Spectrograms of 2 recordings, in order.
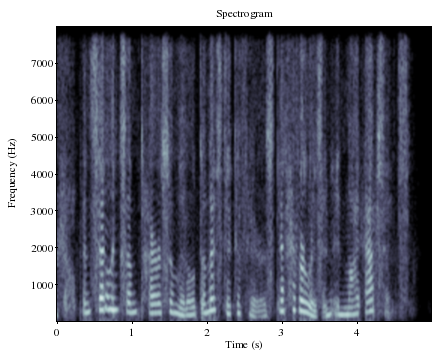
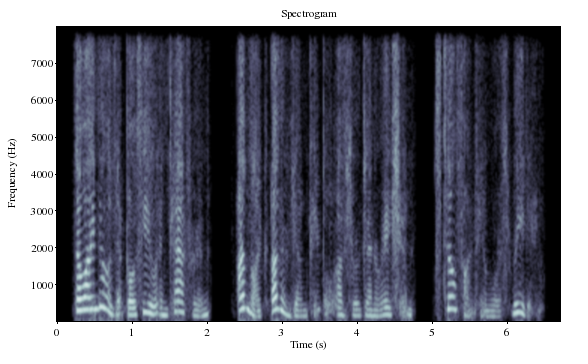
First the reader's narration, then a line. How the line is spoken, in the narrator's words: Hilbury continued with a little laugh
